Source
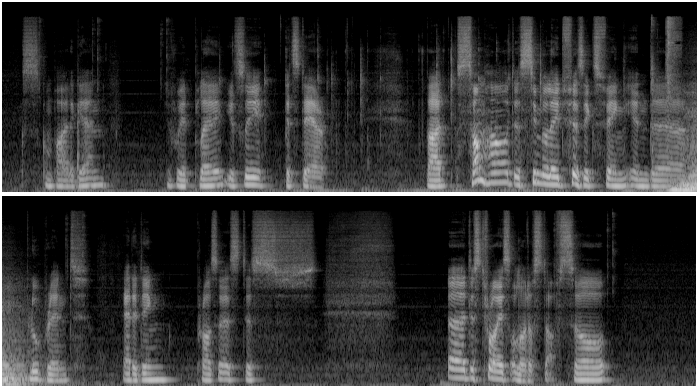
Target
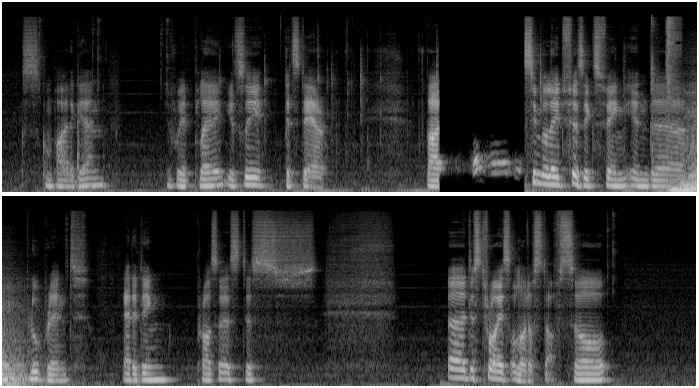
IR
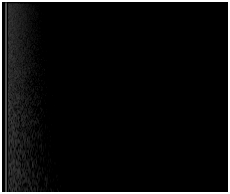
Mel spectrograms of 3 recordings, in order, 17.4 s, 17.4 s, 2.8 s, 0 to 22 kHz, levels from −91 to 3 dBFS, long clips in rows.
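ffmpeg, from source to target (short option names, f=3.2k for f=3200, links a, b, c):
-filter_complex "[0:a]asettb=1/sr,asplit=3[a][b][c];[a]atrim=end=5.464[d];[b]atrim=start=5.46:end=6.54,asetpts=PTS-STARTPTS,afade=t=in:d=0.004:c=qsin,afade=t=out:st=1.076:d=0.004:c=qsin,asuperpass=centerf=560:order=8:qfactor=2.4[e];[c]atrim=start=6.536[f];[d][e]acrossfade=d=0.004:c1=hsin:c2=qsin[g];[g][f]acrossfade=d=0.004:c1=qsin:c2=hsin"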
